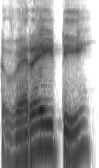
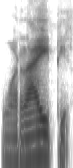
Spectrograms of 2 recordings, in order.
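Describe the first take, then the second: First: Variety with a clear "ve" first; full first vowel in slow "variety"; wrong full vowel. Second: Variety as "vuh-RAI-tee"; reduced vowel. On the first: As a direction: say "variety" as "veh-rai-tee", stretched. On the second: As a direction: say "variety" with a weak first vowel. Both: Shown as a demonstration. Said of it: "not variety".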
